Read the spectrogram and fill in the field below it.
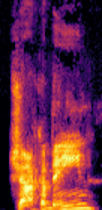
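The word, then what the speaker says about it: Jacobin: this article is by jacobean is that how they you pronounce it right but that's how we pronounce it so they talk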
